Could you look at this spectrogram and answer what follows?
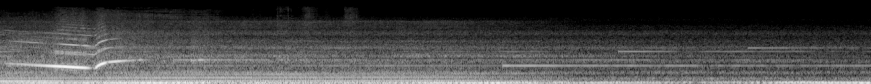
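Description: An ambulance siren arriving in the Sakura School Simulator game starts with a loud falling wail, then settles into steady held tones over a low engine rumble, with no voices.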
